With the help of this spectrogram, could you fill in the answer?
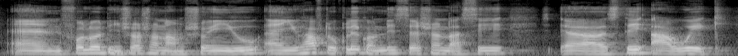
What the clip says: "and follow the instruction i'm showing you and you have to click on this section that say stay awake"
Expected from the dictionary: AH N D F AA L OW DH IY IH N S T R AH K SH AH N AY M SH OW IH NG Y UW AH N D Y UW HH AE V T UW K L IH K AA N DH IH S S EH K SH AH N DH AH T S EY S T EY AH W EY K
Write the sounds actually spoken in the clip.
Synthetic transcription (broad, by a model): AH N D F AA L OW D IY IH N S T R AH K SH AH N AY M SH OW IH NG Y UW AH N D Y UW HH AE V T UW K L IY K AA N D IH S S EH SH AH N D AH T S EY S T EY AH W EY K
